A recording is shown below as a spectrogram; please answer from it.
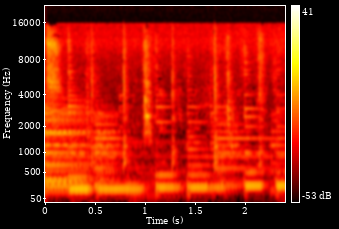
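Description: Acoustic guitar played live, plucked and strummed notes, with an electric keyboard holding notes underneath.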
